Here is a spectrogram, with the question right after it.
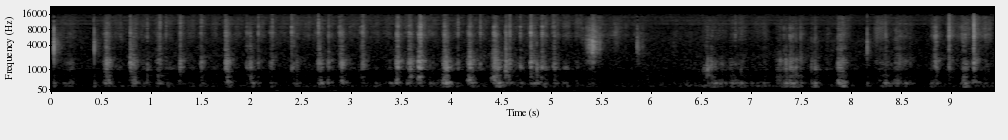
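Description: A wooden stylus stick finely scratches a small detail into a flat black coated scratch art paper sheet. Quick, soft, dry scratching strokes come in uneven bursts, with a quieter lull midway before the scratching picks up again.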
